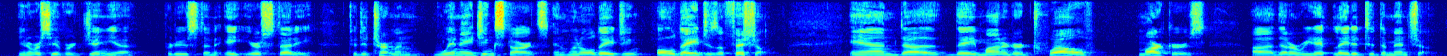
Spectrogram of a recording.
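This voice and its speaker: A man speaks at medium pitch and a moderate pace with ordinary pitch variation. He has an ordinary speaking voice. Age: 60s. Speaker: company founder and interviewer. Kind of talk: promotional interview.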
